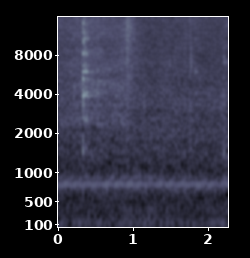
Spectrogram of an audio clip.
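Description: Quiet room tone with a faint steady whine, and one short bite noise about a third of a second in as a soft graham cracker and marshmallow cookie is bitten into.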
